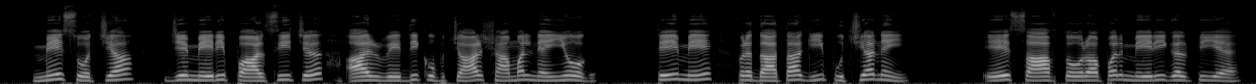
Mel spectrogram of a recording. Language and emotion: Dogri, sad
